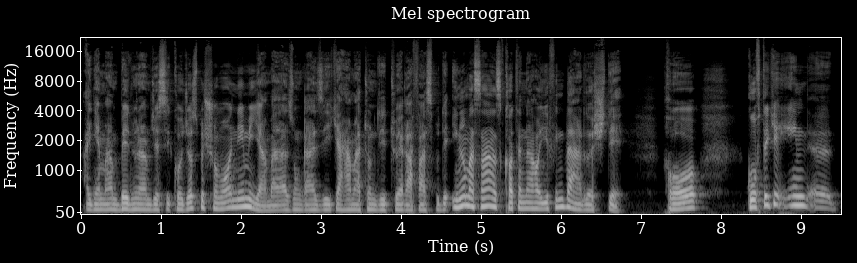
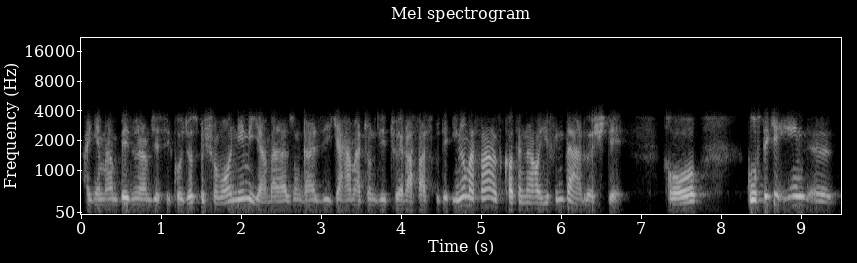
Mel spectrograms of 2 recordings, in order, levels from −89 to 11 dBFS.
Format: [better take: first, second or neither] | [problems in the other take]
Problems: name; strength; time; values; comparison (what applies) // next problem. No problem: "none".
first | phone-call audio; nothing above 3.5 kHz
